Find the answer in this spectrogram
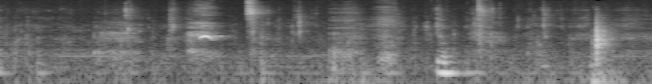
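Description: Close-miked chewing and wet mouth sounds of people eating wheat fufu and egusi soup by hand, with scattered short smacks and clicks. A brief voice sound comes about four and a half seconds in.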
